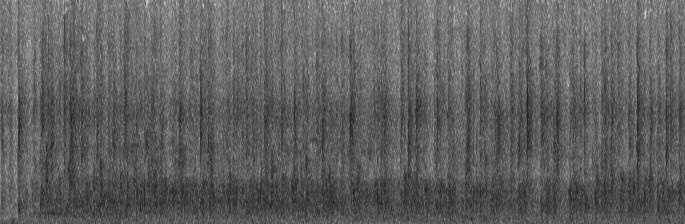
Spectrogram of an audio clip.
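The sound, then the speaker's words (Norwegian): A crowd applauds the coaches Marti Cifuentes and Jordi González steadily, a dense wash of many hands clapping at an even loudness throughout, with faint voices mixed into the noise. “Så nå syns jeg vi kan gi en varm applaus til våre trenere Marti Cifuentes og Jordi González.”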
